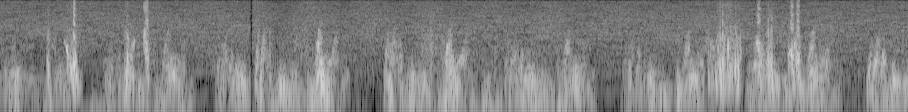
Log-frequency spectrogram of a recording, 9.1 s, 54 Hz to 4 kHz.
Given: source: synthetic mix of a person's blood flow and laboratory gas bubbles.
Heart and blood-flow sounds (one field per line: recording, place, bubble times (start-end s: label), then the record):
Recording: Doppler ultrasound of blood flow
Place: precordium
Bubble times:
0.46-0.52 s: bubbles
0.63-0.82 s: bubbles
1.24-1.36 s: bubbles
1.43-1.52 s: bubbles
7.05-7.45 s: bubbles
7.55-7.75 s: bubbles
7.87-8.03 s: bubbles
From the record:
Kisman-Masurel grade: 223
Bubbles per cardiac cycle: several, 3 to 8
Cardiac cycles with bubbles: 10 to 50%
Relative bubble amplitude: loud (0.450 to 0.775)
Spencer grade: 2 (many but less than half of the cardiac periods contain bubble signals, singularly or in groups)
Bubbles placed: only in the low amplitude regions of the cardiac cycle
